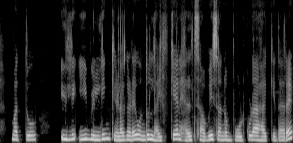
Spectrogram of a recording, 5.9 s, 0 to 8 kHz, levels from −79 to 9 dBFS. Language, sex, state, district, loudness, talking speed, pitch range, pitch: Kannada, female, Karnataka, Bangalore, -14 LUFS, 145 wpm, 195-235 Hz, 220 Hz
